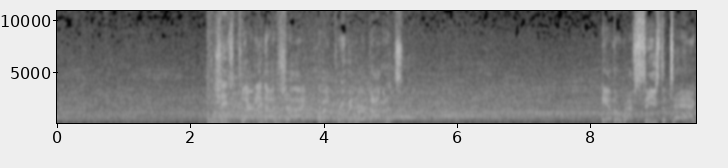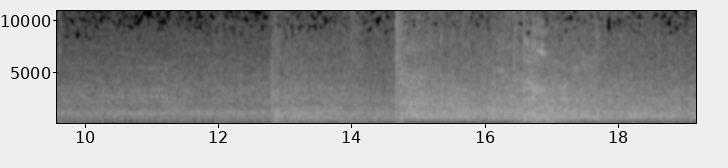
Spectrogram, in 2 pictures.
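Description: A large crowd cheers and murmurs steadily.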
